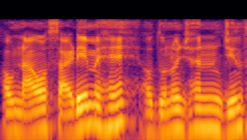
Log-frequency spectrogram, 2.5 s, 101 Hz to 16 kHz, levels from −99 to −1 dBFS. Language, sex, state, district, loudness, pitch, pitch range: Chhattisgarhi, male, Chhattisgarh, Rajnandgaon, -15 LUFS, 155 Hz, 140-160 Hz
